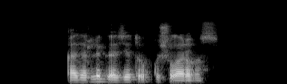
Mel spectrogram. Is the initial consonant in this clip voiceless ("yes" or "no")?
yes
